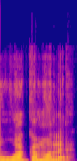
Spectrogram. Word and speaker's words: guacamole: You see, you were putting the emphasis. You were emphasizing the beginning of the word instead of the end.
